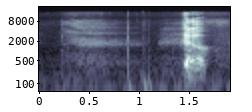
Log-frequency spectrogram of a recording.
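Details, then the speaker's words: Hiccups in a young person who has had them for the fourth time that day and is crying about it; doctor said they would stop after puberty. Two small catches, then one louder, abrupt hiccup with a sudden voiced gulp. "is the fourth time i've had hiccups today and i'm crying about it because it's not that fun"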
